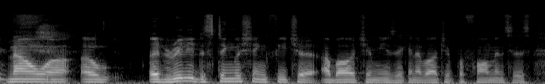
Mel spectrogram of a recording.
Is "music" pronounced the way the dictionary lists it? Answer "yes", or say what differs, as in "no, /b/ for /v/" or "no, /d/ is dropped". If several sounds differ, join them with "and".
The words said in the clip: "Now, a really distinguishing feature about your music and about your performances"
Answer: yes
